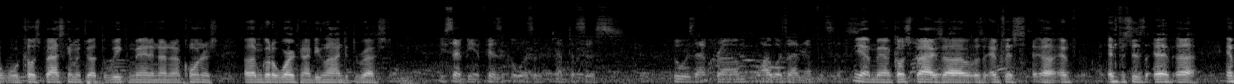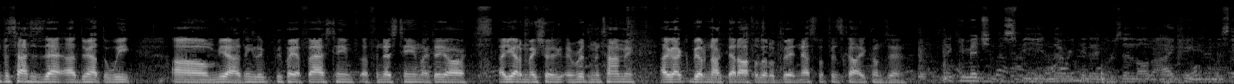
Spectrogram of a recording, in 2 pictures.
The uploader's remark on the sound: Press conferences and locker room audio from Arrowhead.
